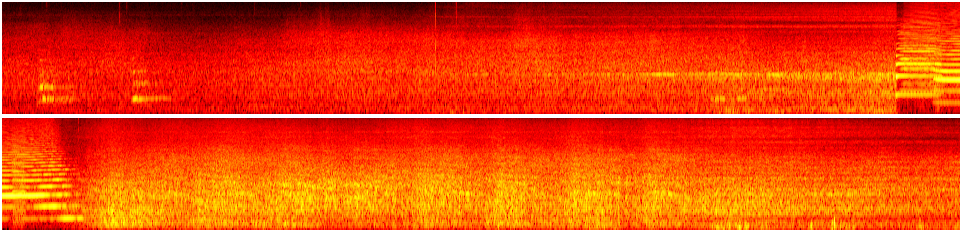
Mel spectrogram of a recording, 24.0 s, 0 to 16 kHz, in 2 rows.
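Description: PKP Intercity 'Sawa' express hauled by an EP09 electric locomotive, approaching with a steadily rising rumble and then passing at speed. About eleven seconds in, the locomotive's horn gives one loud blast of about two seconds. After that comes the rush and rattle of the coaches going by.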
